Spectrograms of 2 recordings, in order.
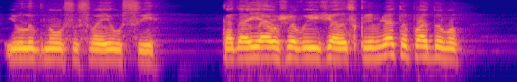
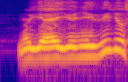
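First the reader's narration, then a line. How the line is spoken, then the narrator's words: Plain. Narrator (Russian): сказал я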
